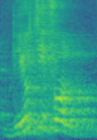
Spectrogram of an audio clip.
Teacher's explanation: full is always neutral, clear, and beau is stressed syllable as usual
